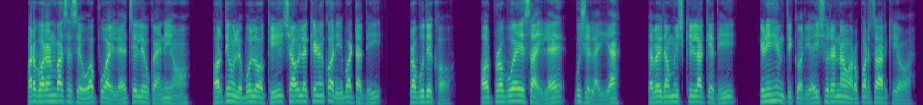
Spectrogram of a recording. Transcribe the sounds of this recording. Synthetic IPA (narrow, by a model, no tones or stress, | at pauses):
pɐɾbɐɾənbaːs̬as̬eːuaːpuaːɪlɛt͡seːleukaɛnɪɔ | ɔɾt̪̬ɪ̃ʊ̃lɛboːlɔkiʃaːulɛkɪɽ̃ɛkɔɾibaːʈad̪i | pɾɐbud̪eːkʰɔ | ɔɾpɾɐbuɛeːsaːilɛbʊʃ̬ɛlaːiaː | t̪ɛːbɛɪd̪ɔmɪʃkɪlaːkɛd̪i | kɪɽ̃iɦɪmt̪ikɔɾijajiːʃuɾɛnãːʋãɾɔpɐɾt͡ʃaːɾkɪjɔa̰ː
